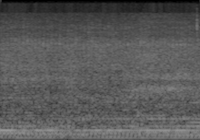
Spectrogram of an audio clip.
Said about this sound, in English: listen to the lawnmower sound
